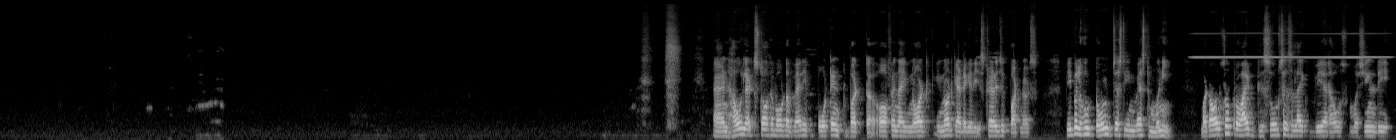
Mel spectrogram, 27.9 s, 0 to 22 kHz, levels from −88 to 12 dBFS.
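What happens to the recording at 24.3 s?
A feedback whistle runs from 23.74 s, just after "don't just invest money", to the end at 27.92 s: a thin, steady 4.1 kHz tone well below the speech, swelling and fading slowly in level, likely a loudspeaker-to-microphone loop held right at the edge of feedback.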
